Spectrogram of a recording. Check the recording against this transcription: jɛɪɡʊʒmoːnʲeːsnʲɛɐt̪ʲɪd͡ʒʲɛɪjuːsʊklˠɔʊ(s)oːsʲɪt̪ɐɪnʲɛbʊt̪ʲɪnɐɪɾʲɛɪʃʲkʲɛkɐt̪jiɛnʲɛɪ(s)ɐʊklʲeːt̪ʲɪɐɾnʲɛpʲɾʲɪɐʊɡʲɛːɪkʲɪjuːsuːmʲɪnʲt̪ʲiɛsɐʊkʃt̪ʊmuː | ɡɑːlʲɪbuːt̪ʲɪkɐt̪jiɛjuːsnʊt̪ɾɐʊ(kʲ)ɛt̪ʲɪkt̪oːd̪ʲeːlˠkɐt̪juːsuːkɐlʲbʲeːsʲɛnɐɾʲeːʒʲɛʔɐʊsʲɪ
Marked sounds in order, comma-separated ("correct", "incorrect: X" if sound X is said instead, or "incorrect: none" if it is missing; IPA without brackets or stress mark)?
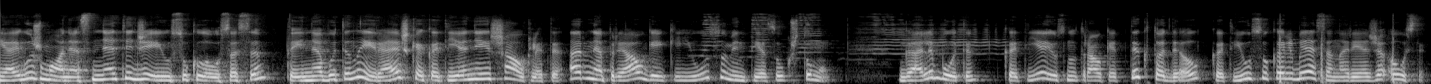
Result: correct, incorrect: ʃ, correct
